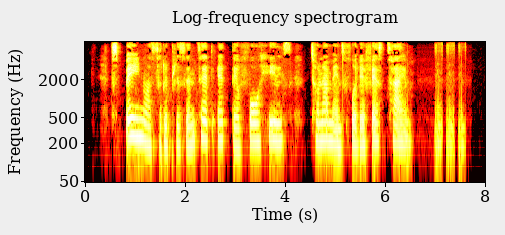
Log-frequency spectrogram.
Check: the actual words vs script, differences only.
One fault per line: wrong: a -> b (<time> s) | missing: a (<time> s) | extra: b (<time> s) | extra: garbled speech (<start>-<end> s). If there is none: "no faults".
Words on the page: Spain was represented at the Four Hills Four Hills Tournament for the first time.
missing: Four Hills (4.2 s)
